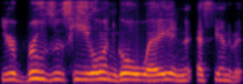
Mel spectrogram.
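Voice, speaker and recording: The voice is a woman's. It sits at a fairly high pitch. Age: 60s. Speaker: community panelist. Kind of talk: panel discussion. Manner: halting, many repeated words.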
